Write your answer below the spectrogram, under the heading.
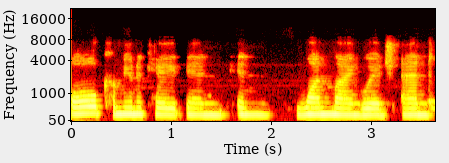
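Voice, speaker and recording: A woman speaks at a medium pitch, somewhat breathy, with a dark, mellow tone and a dry, close sound with no echo. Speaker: teacher. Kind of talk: casual chat.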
